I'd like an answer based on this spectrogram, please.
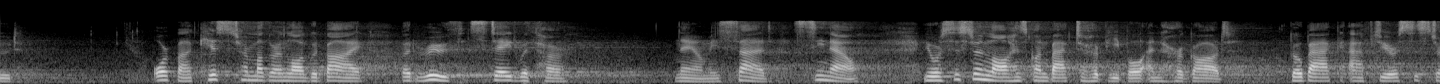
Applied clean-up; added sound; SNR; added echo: none; none; none; none.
